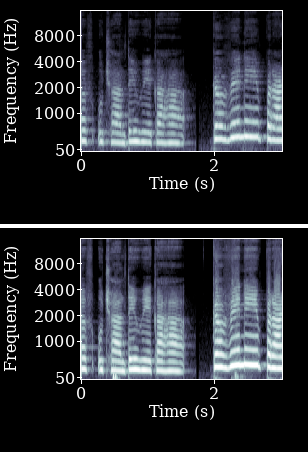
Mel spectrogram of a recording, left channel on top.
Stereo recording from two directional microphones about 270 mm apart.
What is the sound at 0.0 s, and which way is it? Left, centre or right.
Speech, right.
